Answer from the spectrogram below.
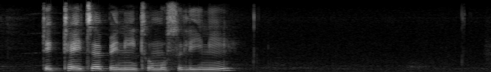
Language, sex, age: English, female, 20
